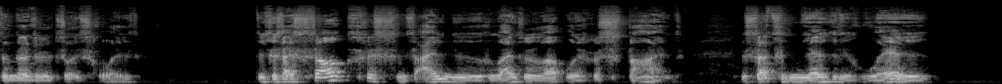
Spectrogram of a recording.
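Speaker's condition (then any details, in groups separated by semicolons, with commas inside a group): Möbius syndrome; incomplete lip closure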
